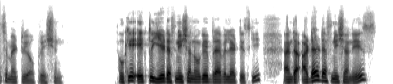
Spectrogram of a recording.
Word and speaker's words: Bravais: the bra bra lce actually bra bra s silent s is silent here it is called the bra lce so can anyone tell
